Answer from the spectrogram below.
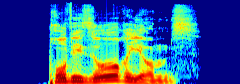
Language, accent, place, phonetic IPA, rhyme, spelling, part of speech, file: German, Germany, Berlin, [pʁoviˈzoːʁiʊms], -oːʁiʊms, Provisoriums, noun, De-Provisoriums.ogg
- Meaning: genitive singular of Provisorium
